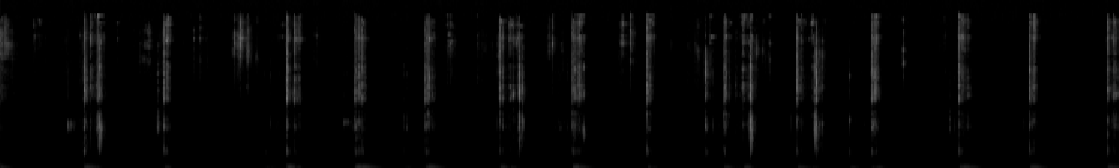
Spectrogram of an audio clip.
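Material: Plastic.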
